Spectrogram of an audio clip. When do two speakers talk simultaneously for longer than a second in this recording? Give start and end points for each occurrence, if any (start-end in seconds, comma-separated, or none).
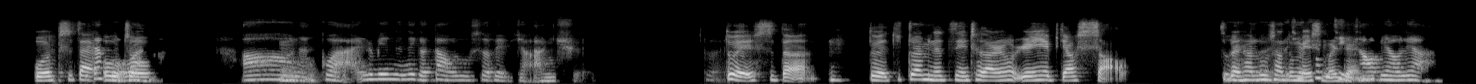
12.2-13.8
